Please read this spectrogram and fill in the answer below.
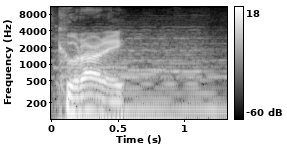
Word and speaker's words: curare: Oops, curare.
